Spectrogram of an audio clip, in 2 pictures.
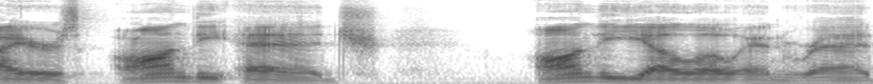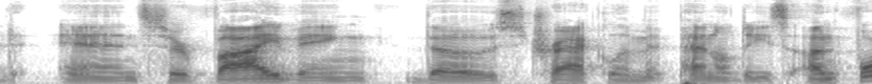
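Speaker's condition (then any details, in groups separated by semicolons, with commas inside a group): No condition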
